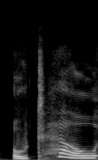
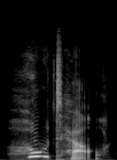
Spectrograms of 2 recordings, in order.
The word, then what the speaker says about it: hotel: Hotel is not hotel. It is hotel.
